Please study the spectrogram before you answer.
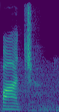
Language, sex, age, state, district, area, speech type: Gujarati, female, 18-30, Gujarat, Ahmedabad, urban, read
